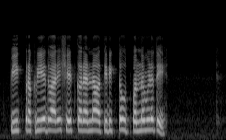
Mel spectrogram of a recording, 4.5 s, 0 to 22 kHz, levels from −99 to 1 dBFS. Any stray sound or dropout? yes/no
no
